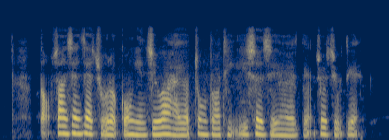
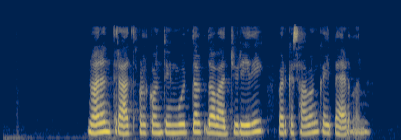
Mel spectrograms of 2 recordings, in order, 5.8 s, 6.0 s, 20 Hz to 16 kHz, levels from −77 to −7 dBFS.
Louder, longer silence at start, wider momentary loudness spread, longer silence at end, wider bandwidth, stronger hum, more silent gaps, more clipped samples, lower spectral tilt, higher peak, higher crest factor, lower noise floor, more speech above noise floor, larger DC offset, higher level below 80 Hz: about the same, -23 LUFS vs -22 LUFS; second, 0.3 s vs 1.3 s; about the same, 10 LU vs 9 LU; about the same, 0.45 s vs 0.5 s; about the same, 8 kHz vs 8.4 kHz; neither; neither; neither; first, -6.5 dB/octave vs -4.5 dB/octave; about the same, -4 dBFS vs -6 dBFS; about the same, 20 dB vs 18 dB; second, -47 dBFS vs -65 dBFS; second, 25 dB vs 44 dB; neither; about the same, -56 dBFS vs -58 dBFS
